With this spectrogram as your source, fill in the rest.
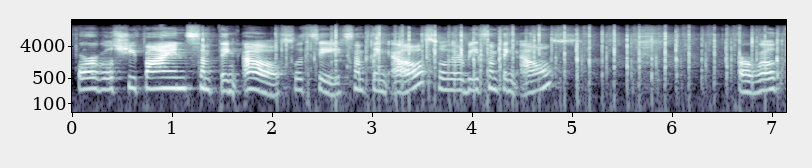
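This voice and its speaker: A woman in her forties chatting casually on a livestream as a tarot reader, thinking aloud and talking warmly to her viewers. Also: a little high, background noise. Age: 40s. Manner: chatty and musing, thinks aloud with restarts and drawn-out exclamations; addresses viewers warmly, with homely blessings.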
